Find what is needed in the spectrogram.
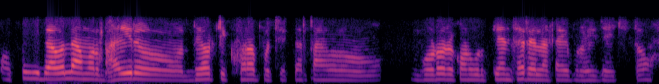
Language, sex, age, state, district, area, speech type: Odia, male, 45-60, Odisha, Nabarangpur, rural, conversation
